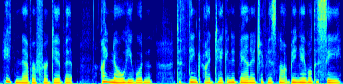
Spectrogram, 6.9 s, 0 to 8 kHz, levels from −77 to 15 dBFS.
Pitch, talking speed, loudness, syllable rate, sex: 190 Hz, 155 wpm, -15 LUFS, 4.9 syllables/s, female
